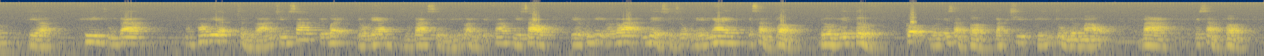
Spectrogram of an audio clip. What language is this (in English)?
Vietnamese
